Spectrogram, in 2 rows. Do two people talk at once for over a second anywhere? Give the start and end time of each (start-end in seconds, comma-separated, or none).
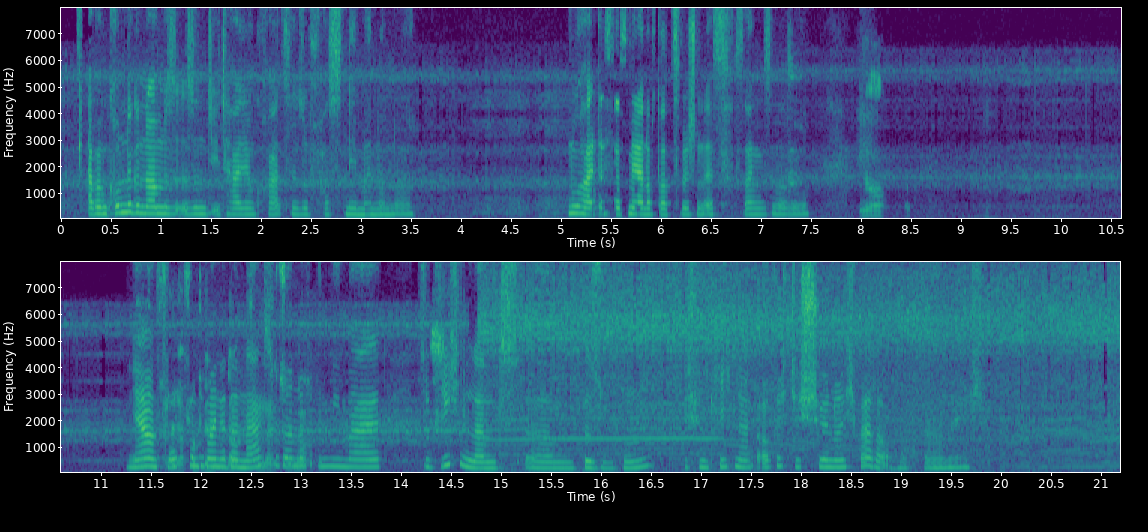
11.4-13.1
